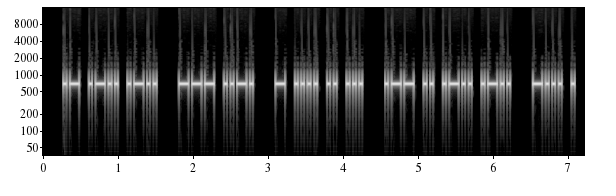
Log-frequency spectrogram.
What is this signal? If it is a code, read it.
Morse code, heard as a keyed tone, about 28 wpm, 700 Hz. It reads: ALL OF THIS WILL BE
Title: Sentences from Top 1000 Words - Review Part 6 - 28wpm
